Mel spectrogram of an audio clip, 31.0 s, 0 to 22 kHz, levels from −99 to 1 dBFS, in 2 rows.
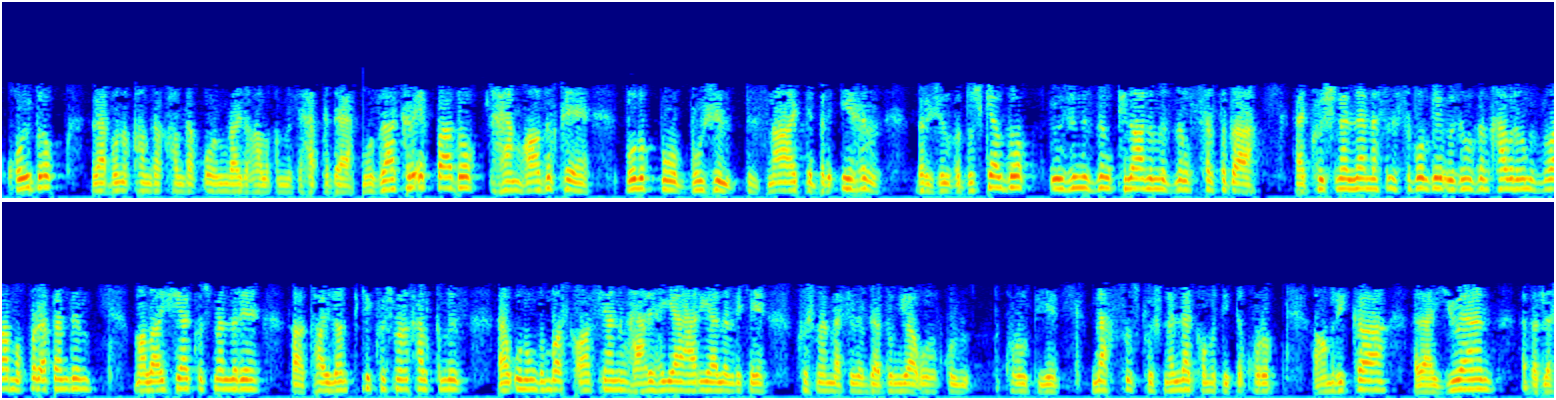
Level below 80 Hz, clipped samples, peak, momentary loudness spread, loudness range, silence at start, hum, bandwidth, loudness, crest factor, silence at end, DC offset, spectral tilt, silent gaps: -70 dBFS; under 0.1%; -14 dBFS; 9 LU; 5 LU; 0.05 s; none; 4.1 kHz; -30 LUFS; 16 dB; 0 s; under 0.1%; -10.5 dB/octave; none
